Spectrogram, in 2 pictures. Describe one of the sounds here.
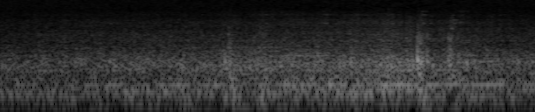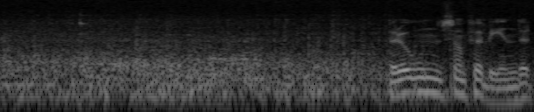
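A tram rumbles and clatters past on its rails.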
